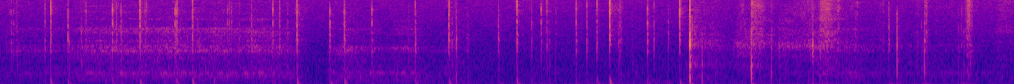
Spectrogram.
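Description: A small, hollow, rigid white cardboard box is tapped and scratched with short fingernails on its face and edges. The result is a quick run of dry, hollow, low-pitched taps mixed with soft scratching, each tap dying away almost instantly.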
